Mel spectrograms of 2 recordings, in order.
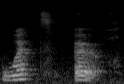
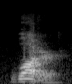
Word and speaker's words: water: Il y a beaucoup de Français qui ont envie de prononcer ça comme water, en mélangeant français et anglais. Mais on ne prononcera pas ce mot-là de cette façon-là. En anglais américain, en tout cas. We'd say water. Water. Donc vous n'entendez plus le T. The T becomes a D.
